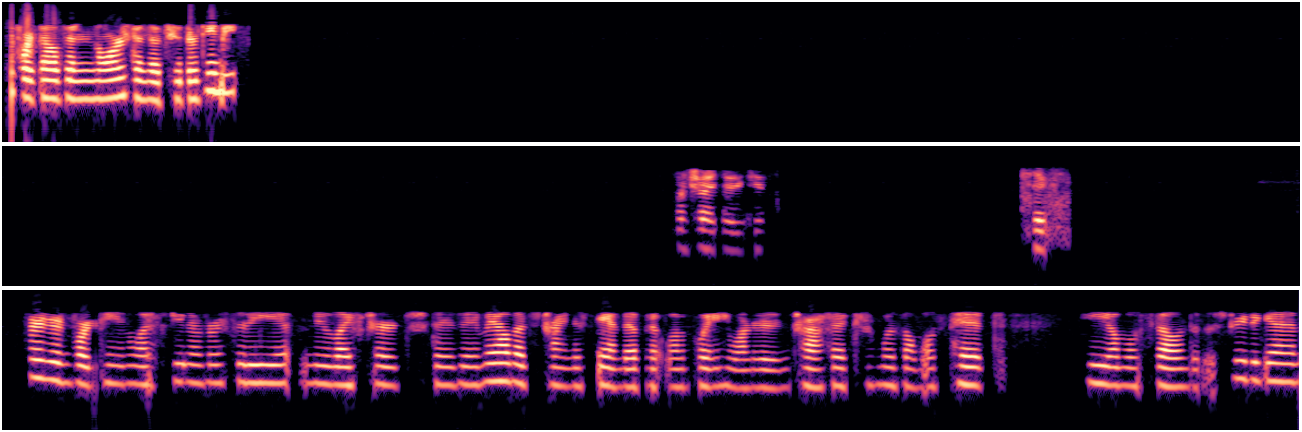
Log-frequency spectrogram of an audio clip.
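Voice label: police department, scanner audio; PHOENIX PD-200 A Phoenix PD; ThompsonPeakHigh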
